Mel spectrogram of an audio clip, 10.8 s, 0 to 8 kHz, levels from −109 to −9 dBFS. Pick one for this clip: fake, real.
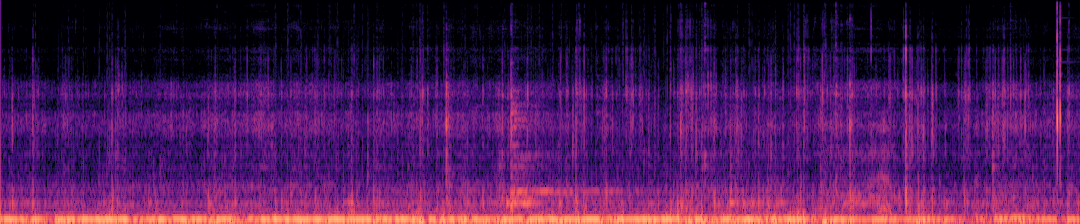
real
